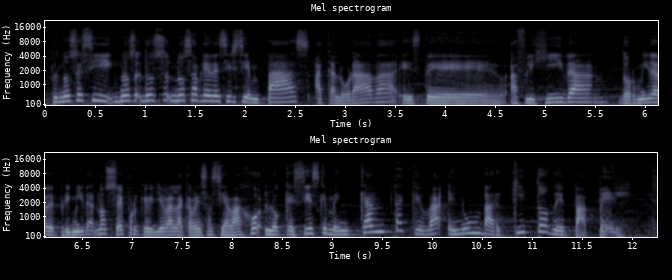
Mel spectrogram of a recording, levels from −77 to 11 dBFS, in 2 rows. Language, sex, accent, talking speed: Spanish, female, Mexican, 190 wpm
